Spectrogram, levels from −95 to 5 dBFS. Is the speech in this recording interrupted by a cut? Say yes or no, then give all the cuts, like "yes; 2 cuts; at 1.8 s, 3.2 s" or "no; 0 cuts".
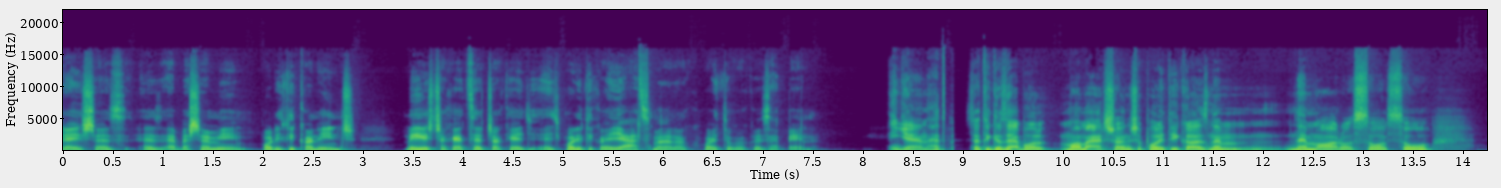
yes; 1 cut; at 13.2 s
